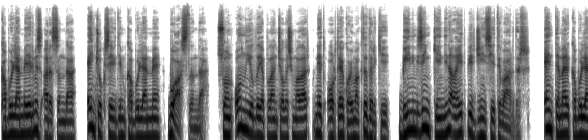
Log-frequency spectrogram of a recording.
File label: Turkish, turkish voice actors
